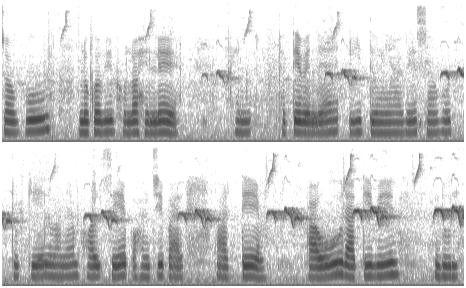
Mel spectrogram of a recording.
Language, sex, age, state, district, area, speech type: Odia, female, 18-30, Odisha, Balangir, urban, spontaneous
